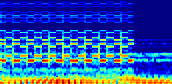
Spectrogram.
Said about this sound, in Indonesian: Ponselnya kembali berdering dengan nyaring.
